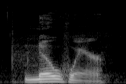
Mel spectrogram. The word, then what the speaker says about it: Knowhere: But they were saying that there is a place in the Marvel Universe called Nowhere. It's spelled with a K, like K-N-O-W-H-E-R-E. And it's kind of an intergalactic crossroads that the Guardians of the Galaxy frequent often.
